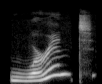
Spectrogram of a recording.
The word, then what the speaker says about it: weren't: Weren't? That is a bit hard. It is one syllable, fast.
